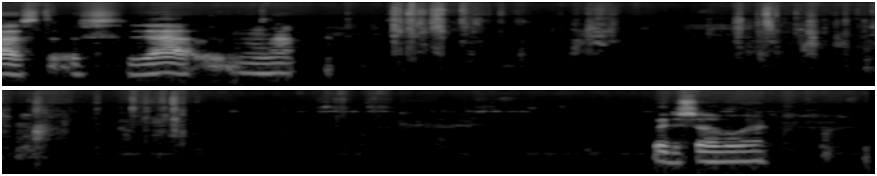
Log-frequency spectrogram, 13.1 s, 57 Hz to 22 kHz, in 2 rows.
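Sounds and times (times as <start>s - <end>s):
plastic bag rustling: 2.8s - 8.2s.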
